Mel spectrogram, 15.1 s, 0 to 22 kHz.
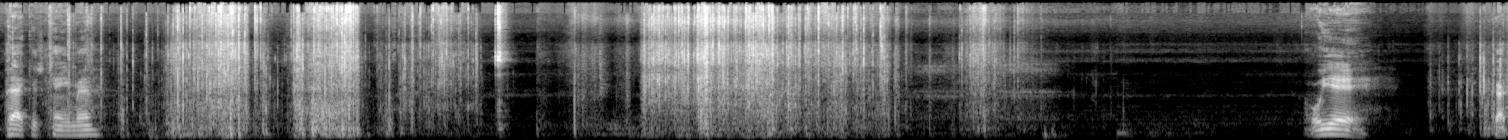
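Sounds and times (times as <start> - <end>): packaging crinkling and tearing: 0.1 - 5.0, 5.7 - 11.2, 14.3 - 15.0.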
